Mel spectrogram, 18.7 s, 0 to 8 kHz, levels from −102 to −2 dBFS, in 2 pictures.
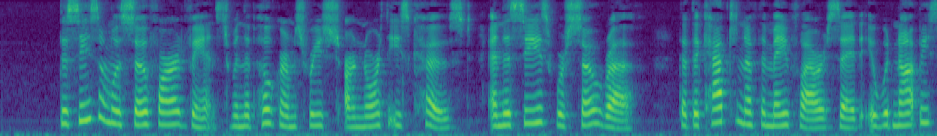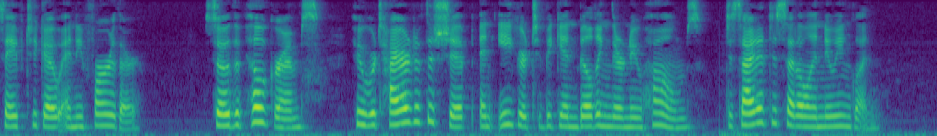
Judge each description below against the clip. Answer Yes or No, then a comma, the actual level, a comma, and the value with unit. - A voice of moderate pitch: No, high, 245 Hz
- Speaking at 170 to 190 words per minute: Yes, average, 185 wpm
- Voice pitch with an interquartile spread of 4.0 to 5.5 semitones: No, average, 3.4 semitones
